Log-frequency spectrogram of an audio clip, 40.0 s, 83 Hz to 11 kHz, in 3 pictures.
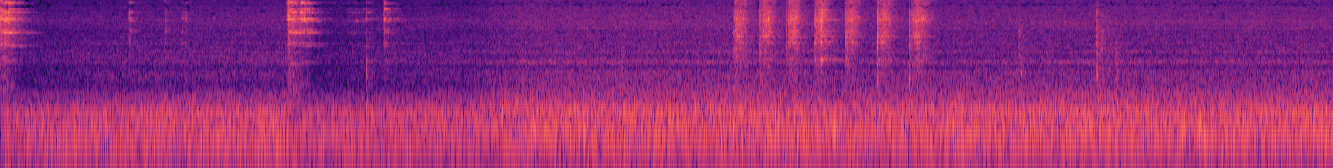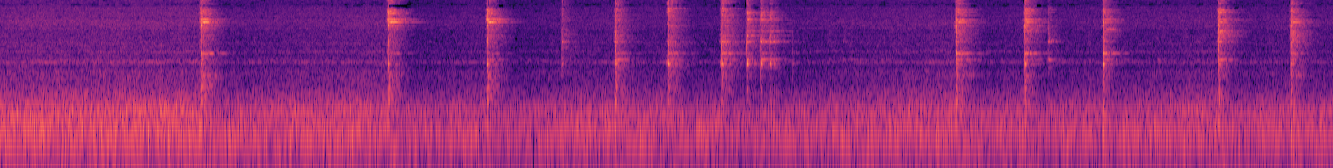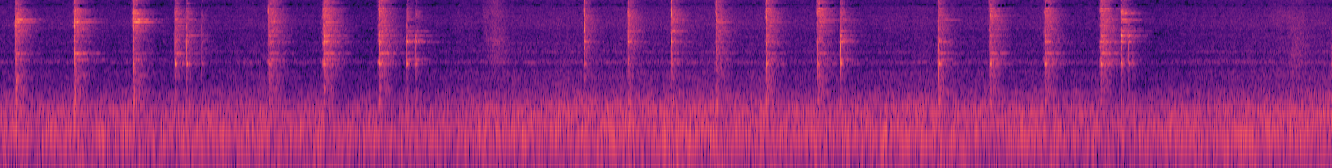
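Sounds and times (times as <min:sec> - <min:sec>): hammer striking hot iron: 0:00.0 - 0:00.5, 0:01.2 - 0:02.0, 0:02.8 - 0:04.1, 0:07.3 - 0:09.4, 0:15.3 - 0:15.7, 0:17.2 - 0:21.4, 0:22.8 - 0:31.1, 0:32.4 - 0:38.2.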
